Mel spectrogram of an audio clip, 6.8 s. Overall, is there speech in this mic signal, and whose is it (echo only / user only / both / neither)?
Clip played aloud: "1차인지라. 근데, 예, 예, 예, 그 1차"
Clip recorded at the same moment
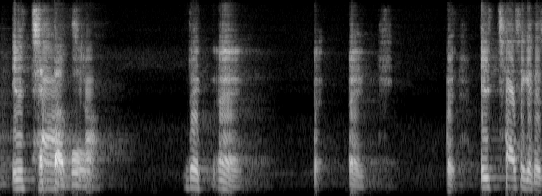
both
